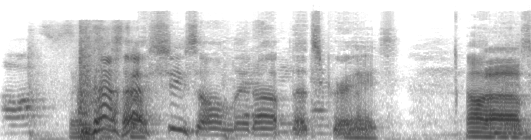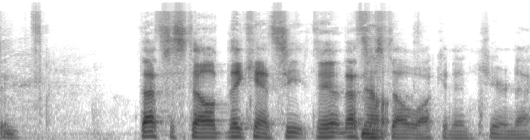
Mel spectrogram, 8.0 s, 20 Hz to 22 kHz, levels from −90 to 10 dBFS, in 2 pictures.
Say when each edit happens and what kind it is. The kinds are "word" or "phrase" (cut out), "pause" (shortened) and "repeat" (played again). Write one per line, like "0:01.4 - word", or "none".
none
